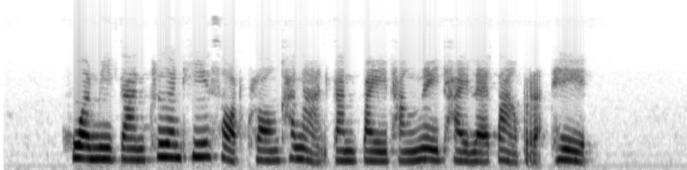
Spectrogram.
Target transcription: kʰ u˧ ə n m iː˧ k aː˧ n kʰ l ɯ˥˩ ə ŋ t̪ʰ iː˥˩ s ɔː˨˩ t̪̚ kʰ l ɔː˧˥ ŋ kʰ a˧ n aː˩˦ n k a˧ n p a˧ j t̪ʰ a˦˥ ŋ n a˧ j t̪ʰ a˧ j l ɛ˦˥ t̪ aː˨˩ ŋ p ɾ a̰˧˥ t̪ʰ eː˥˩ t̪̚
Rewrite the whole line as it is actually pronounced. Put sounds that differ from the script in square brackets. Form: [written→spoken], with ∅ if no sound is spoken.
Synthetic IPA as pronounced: kʰ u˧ ə n m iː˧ k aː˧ n kʰ l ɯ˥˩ ə [ŋ→n] t̪ʰ iː˥˩ s ɔː˨˩ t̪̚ kʰ l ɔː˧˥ ŋ kʰ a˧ n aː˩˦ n k a˧ n p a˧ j t̪ʰ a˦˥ ŋ n a˧ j t̪ʰ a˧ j l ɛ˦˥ t̪ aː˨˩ ŋ p ɾ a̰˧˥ t̪ʰ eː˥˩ t̪̚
